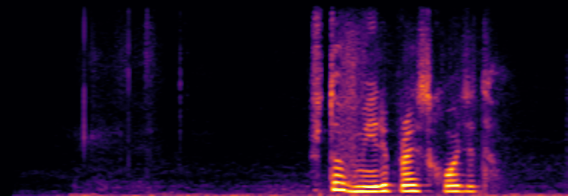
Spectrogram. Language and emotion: Russian, neutral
